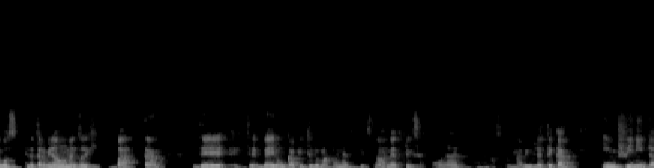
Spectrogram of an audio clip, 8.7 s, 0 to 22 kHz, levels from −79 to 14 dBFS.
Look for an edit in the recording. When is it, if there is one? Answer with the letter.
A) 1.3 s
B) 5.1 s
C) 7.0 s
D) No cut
A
